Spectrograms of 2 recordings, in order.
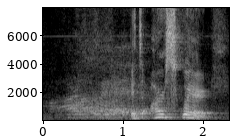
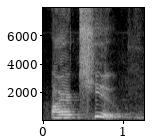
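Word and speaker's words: R²: name of the product r squared it is not R2 it and I I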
